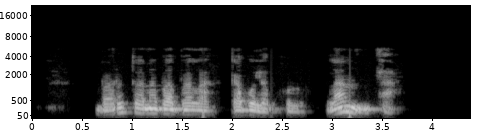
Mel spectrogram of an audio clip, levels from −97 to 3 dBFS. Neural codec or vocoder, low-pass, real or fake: none; 5.4 kHz; real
